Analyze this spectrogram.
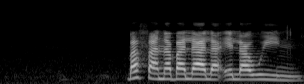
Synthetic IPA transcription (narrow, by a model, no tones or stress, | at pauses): ɓafanaɓalalaʔɛlawiːni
